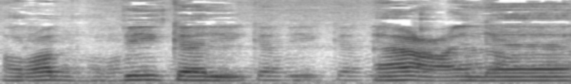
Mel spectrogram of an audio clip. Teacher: را پر زبر ہے، اس کو پر کر کے پڑھیں گے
